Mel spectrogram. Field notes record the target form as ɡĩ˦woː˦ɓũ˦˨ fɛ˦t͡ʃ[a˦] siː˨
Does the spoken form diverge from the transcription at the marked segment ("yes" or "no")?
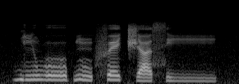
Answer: yes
